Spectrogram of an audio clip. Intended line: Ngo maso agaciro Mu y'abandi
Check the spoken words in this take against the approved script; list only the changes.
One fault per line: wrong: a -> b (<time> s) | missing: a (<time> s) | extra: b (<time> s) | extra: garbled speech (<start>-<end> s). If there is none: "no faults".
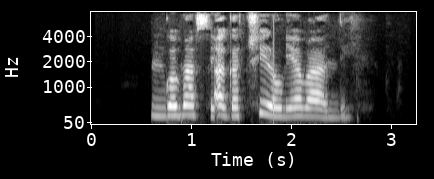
no faults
